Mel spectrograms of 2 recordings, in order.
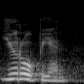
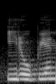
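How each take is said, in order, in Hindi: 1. शब्द 'yoo' ध्वनि से शुरू होता है। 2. शब्द 'ee' स्वर ध्वनि से शुरू होता है। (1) "हम उसको बोलते हैं यूरोपियन" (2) "नहीं बोल रहे हैं"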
